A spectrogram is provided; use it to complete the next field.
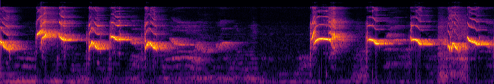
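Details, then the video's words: Green leafbird song played to make other leafbirds sing along: descending whistled phrases fading out, a second of quiet, then renewed loud clear whistles repeated at an even pace. "PANCINGAN CUCAK IJO GACOR AGAR CUCAK IJO BAHAN IKUT BUNYI"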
